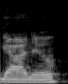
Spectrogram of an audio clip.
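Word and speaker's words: Ngannou: to say um and it actually sounds like it looks so I feel like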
